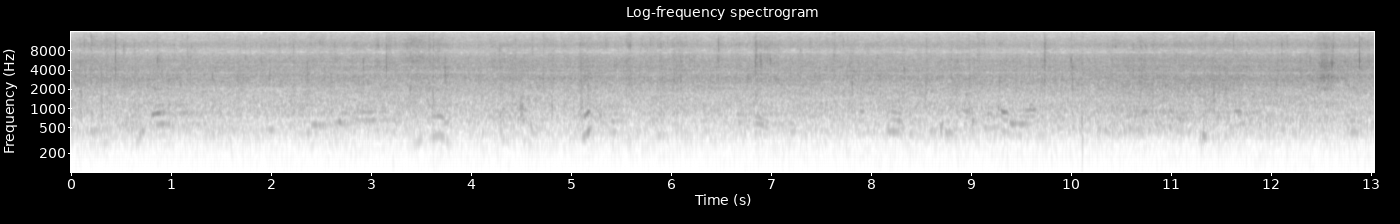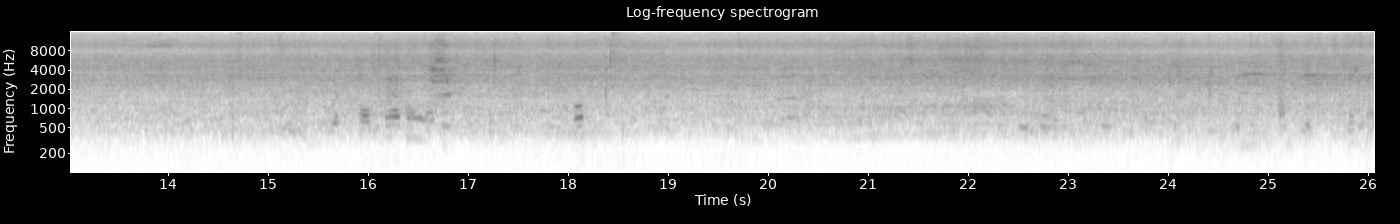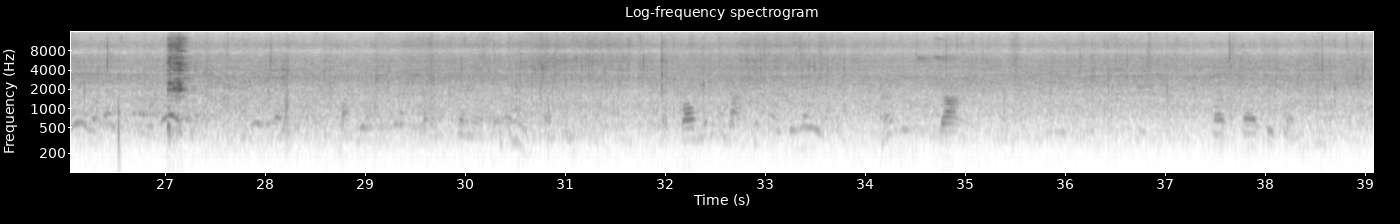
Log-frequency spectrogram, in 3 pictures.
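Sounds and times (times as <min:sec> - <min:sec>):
forest background hiss: 0:00.0 - 0:39.0.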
